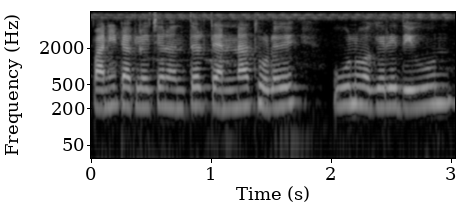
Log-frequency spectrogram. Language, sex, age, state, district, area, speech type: Marathi, female, 30-45, Maharashtra, Wardha, rural, spontaneous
